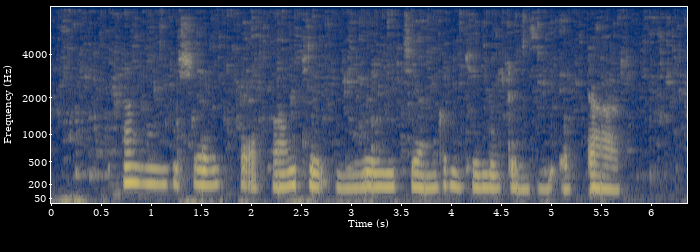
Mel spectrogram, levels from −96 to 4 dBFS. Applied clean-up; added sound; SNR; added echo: classical method log-MMSE.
